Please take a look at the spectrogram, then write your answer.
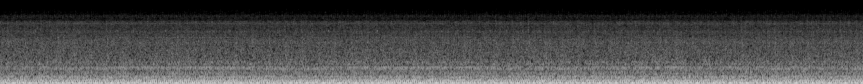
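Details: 2009 Hemi 1500 TRX4 auction truck, first start after months of rebuilding, about 87 psi oil pressure: smooth, even low rumble at settled idle, no misses, ticks or knocks while warming up, no longer jerking like before; normal idle.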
